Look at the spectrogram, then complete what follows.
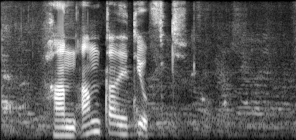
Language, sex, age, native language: Icelandic, male, 20-29, Icelandic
